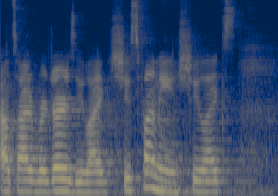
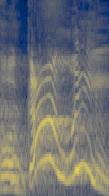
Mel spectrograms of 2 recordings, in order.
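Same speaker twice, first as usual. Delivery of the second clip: put-on shrill, loud Southern accent, golly stretched out; 13 semitones higher, 16 dB louder than usual. Imitating a teammate from Alabama: imitating Sarah's Southern accent. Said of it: "She'd be like".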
